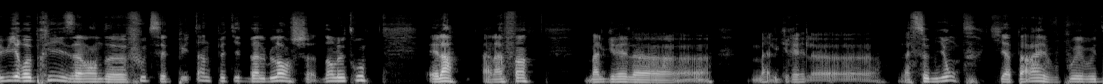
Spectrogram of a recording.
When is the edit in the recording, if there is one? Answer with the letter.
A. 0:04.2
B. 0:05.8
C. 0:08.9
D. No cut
D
